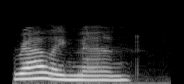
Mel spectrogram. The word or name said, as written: rallyman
